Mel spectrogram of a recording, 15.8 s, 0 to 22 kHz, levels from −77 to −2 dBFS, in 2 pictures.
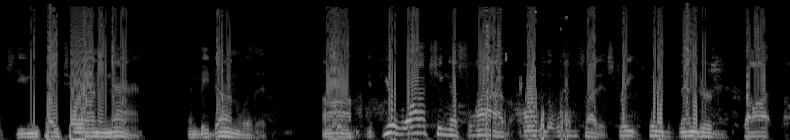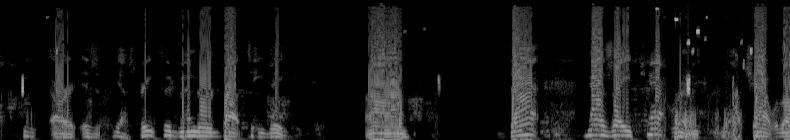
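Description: Integer overflow runs throughout: peaks driven about 7 dB past full scale wrap to the opposite sign instead of limiting, giving violent cracks on around one percent of samples. DAB burbling occurs at 4.85 to 5.72 s, 7.84 to 8.53 s, 11.80 to 12.30 s and 14.44 to 15.42 s. Bit errors of under one percent slip past error correction and put short blips of noise into individual sub-bands, and where scale factors are hit, make sub-bands jump in level.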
